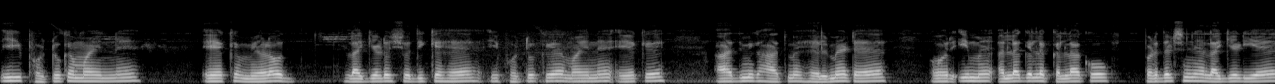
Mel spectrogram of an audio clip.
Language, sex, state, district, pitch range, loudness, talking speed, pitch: Marwari, male, Rajasthan, Churu, 140-160 Hz, -19 LUFS, 140 wpm, 150 Hz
